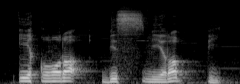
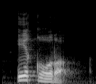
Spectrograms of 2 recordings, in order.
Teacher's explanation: bacaan qalqalah ini panjangnya setengah harokat. Jangan sampai satu harokat, karena ketika satu harokat itu akan menjadi sama seperti diharokatkan.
